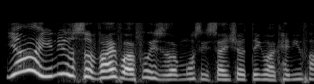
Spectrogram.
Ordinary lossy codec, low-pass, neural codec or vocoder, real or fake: none; 7.2 kHz; none; real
